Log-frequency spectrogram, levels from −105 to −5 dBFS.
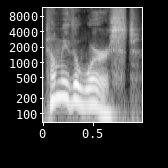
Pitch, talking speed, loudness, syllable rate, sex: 155 Hz, 240 wpm, -15 LUFS, 4.2 syllables/s, male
